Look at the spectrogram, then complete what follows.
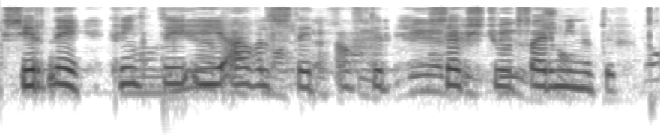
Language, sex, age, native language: Icelandic, male, 11, Icelandic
